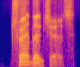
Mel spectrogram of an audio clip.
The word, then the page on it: trebuchet: British English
